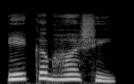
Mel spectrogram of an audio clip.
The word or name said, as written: ಏಕಭಾಷಿ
